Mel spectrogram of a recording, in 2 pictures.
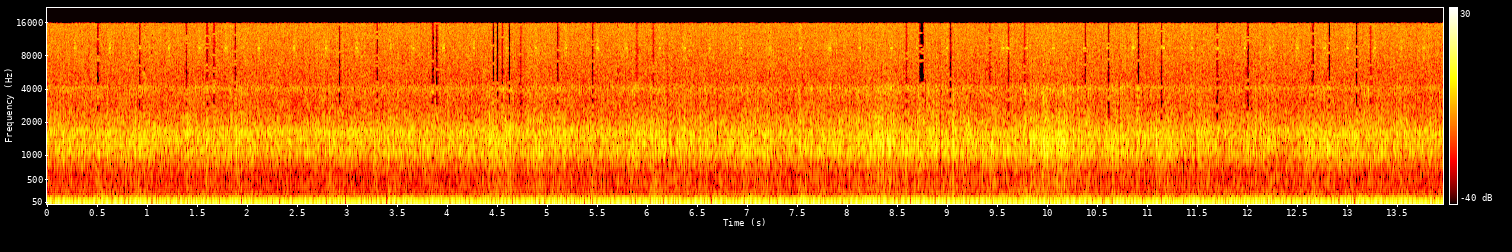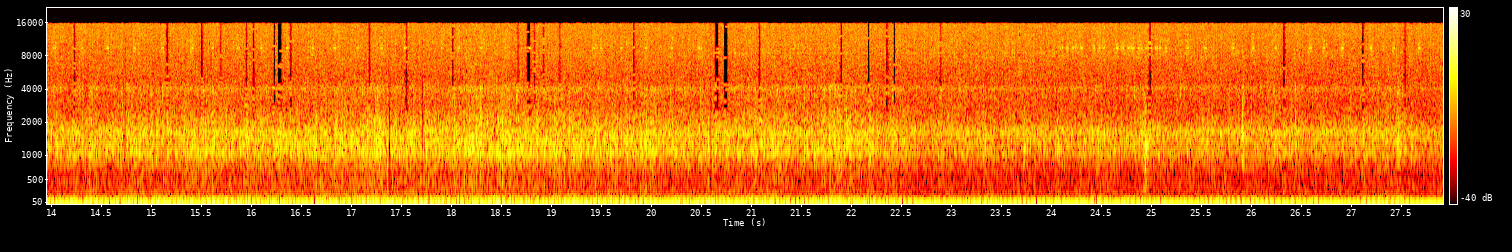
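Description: A car rumbles steadily along a rough road.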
